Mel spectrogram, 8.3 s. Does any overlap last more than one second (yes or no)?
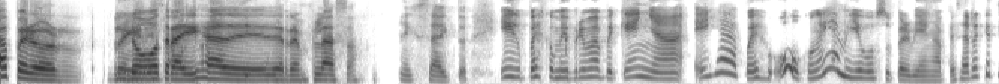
yes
